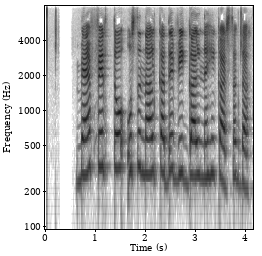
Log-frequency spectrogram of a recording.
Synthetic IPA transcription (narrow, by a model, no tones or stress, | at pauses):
mɛ̃ːpʰɪɾt̪õːʔʊsnaːlkəd̪eːʋiːɡəlnəɦĩːkəɾsək̚d̪aː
